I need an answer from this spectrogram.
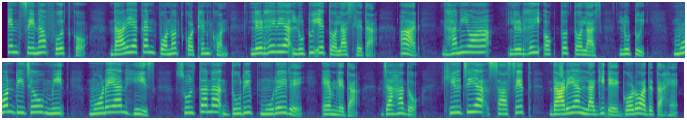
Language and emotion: Santali, neutral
